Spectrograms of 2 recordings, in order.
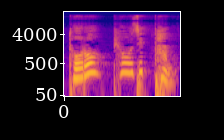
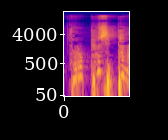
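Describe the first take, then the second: First: '표지판'을 한 음절씩 느리게 끊어 읽기; 강사가 '표지판'의 '지'를 또렷이 늘여 시범; 올바른 읽기 시범. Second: '표시판'의 가운데를 '시'로 읽기; '표시판'을 늘이지 않고 보통 빠르기로. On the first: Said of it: "도로 표시판 안 그러죠". ('표지판'을 천천히, 또박또박) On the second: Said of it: "안 그러죠". ('표시판'이라고 잘못 읽어 보이기) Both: Shown as a demonstration.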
